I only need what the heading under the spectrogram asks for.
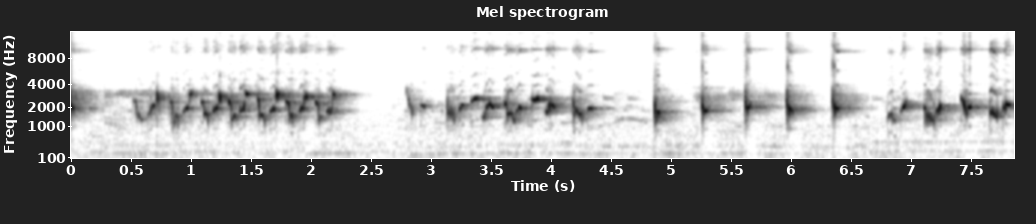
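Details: Yellow-vented bulbul calls, said to provoke other birds into calling: bursts of quick, bubbling warbled notes, then separate sharp chirps spaced about half a second apart, all in a clear mid-high pitch with nothing else heard.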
